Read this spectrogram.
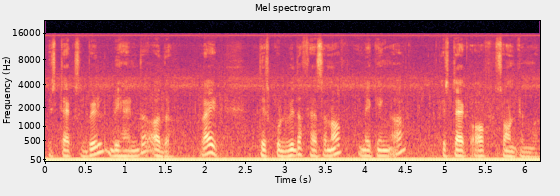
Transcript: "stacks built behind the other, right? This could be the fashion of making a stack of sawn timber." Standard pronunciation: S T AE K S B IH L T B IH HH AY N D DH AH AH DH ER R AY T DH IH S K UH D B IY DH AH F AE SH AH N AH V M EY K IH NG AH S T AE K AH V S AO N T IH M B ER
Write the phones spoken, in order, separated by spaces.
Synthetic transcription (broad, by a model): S T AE K S B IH L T B IH HH AY N D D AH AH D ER R AY T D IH S K UH D B IY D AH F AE S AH N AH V M EY K IH NG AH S T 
